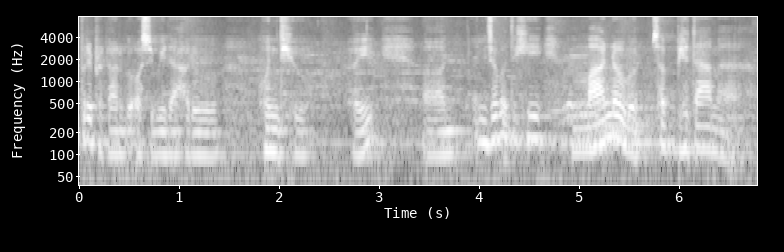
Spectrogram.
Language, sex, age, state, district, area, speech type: Nepali, male, 30-45, West Bengal, Darjeeling, rural, spontaneous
